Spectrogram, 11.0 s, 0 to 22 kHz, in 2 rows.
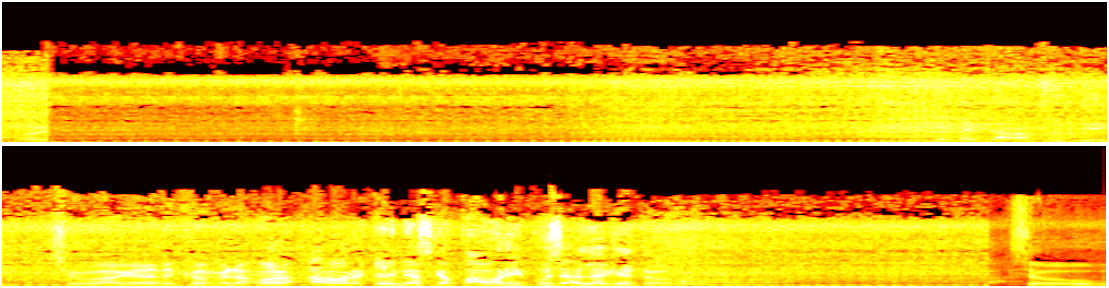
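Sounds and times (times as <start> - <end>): motorcycle engine idling: 0.0 - 10.6.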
